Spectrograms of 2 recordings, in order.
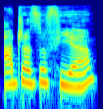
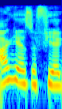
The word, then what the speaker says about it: Hagia Sophia: Denn hier liegt auch die Adja Sophia, da spricht man wirklich so aus. Ich habe früher auch immer Agia Sophia gesagt, aber scheinbar ist Hagia Sophia die richtige Version.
